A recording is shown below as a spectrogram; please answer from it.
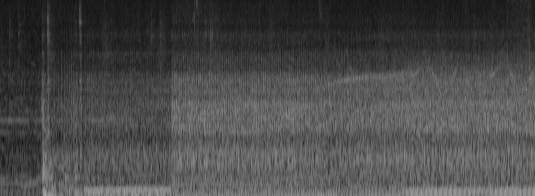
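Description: Tractor engine in the Professional Farming farming simulator game, starting with a sharp click and then idling and revving steadily at close range, its low hum shifting pitch as it drives off, with no talk.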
